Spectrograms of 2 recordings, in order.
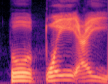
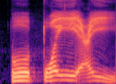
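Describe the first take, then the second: No difference in how they are said.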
